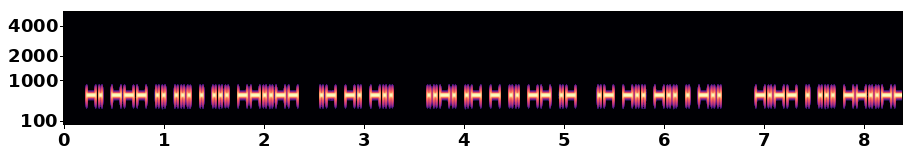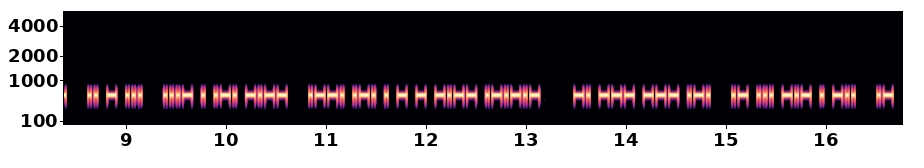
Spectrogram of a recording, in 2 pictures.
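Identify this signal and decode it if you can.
Morse code, heard as a keyed tone, about 38 wpm, 600 Hz. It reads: NOISES, AND FATIMA ADDED YES, ITS VERY PRETTY. NOOR ASKED A
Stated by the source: Morse code practice at 38 WPM, sending Ken Follett's novel Never in English, from CW med Gnister.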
